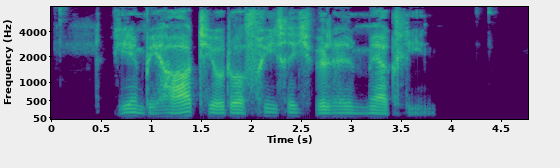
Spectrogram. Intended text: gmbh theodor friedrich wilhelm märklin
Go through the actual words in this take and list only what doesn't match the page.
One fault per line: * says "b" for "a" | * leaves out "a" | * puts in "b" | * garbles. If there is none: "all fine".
all fine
